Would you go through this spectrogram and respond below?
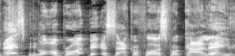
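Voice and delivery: hammed-up British cult priest, laughing; British accent. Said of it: "played by a British guy".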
